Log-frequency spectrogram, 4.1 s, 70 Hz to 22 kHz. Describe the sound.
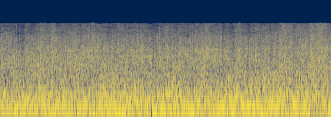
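Category five hurricane winds of over 300 km/h, a loud, dense, unbroken roar with heavy microphone buffeting throughout, with no talk.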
